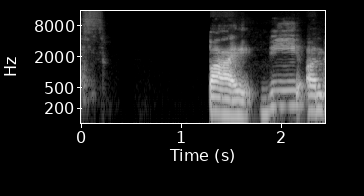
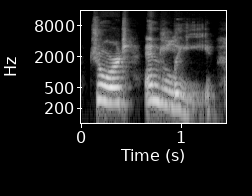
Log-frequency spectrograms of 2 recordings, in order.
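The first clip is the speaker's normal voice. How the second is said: plain reading voice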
